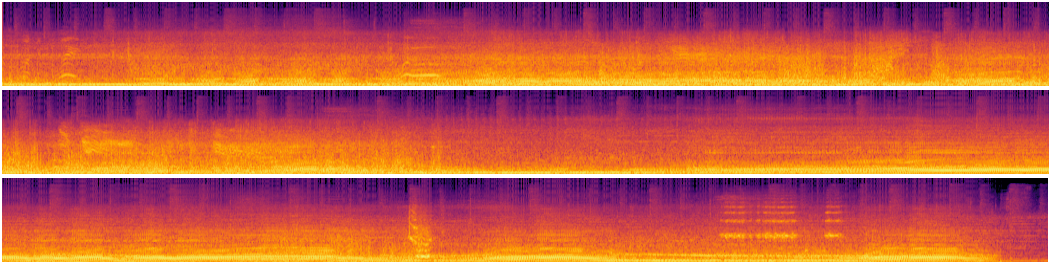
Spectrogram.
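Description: ATV engine running under load on a dirt trail, revving up and falling back again and again as the throttle is worked, over a steady low rumble.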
